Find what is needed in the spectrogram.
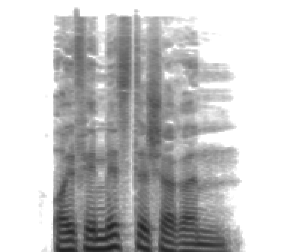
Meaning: strong dative masculine/neuter singular comparative degree of euphemistisch
- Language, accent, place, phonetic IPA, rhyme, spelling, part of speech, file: German, Germany, Berlin, [ɔɪ̯feˈmɪstɪʃəʁəm], -ɪstɪʃəʁəm, euphemistischerem, adjective, De-euphemistischerem.ogg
